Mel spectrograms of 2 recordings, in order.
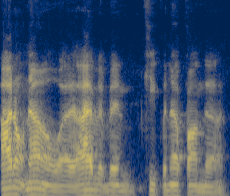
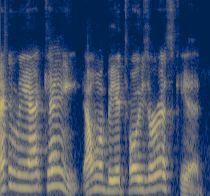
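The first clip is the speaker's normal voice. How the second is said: put-on high, softer kid-like whine; mock childish protest; 10 semitones higher, 4 dB quieter than usual. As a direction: play a kid refusing to grow up. Joking refusal to grow up.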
